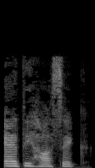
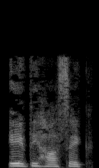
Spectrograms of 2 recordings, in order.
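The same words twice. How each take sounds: First: Said in the usual way. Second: ऐतिहासिक with "e" for "ai"; mispronounced. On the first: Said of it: "शुद्ध". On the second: Shown as a demonstration. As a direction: open ऐतिहासिक as "etihaasik". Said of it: "अशुद्ध".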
